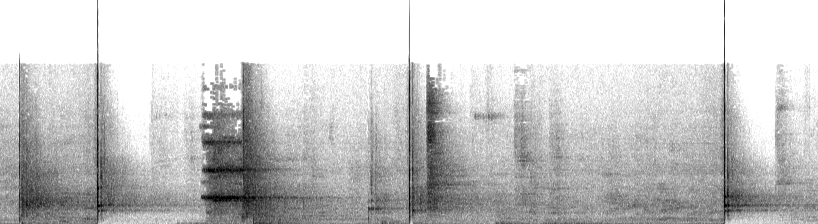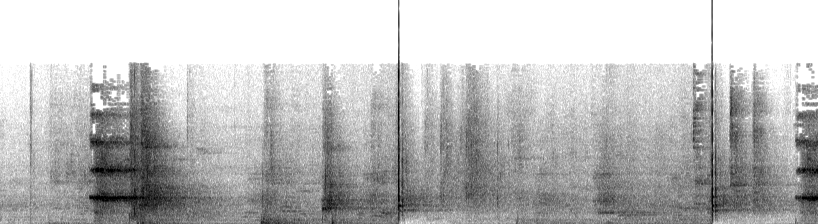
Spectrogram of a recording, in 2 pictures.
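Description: A metal softball bat pings against a ball.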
